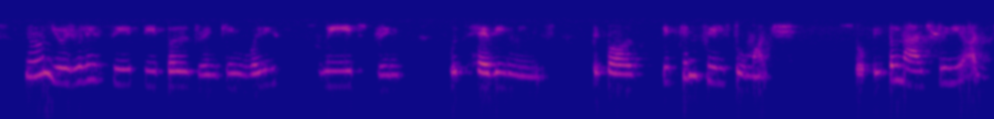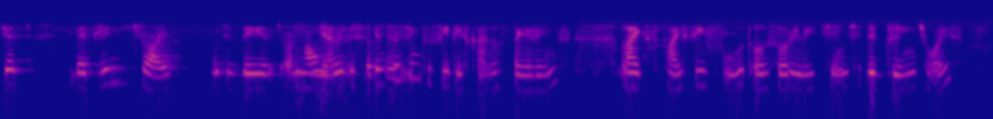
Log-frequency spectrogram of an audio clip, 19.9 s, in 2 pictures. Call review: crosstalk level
present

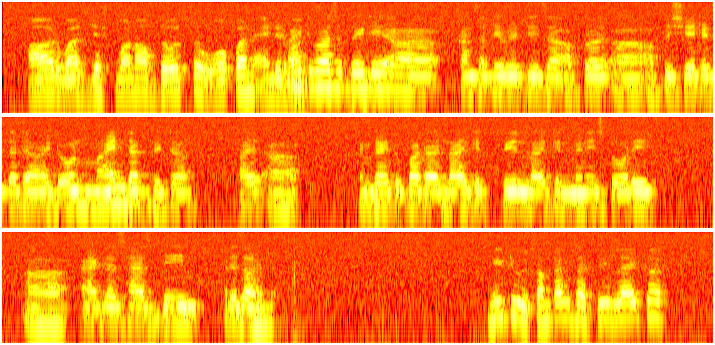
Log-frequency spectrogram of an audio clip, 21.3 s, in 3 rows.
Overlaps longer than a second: none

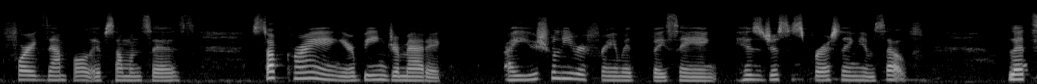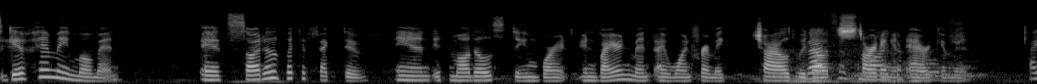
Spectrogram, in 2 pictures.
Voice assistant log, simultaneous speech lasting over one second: present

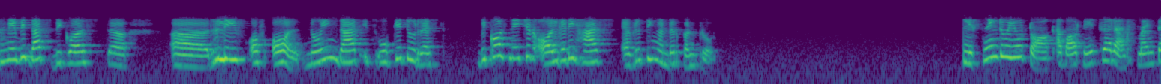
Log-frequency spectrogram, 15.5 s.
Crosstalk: none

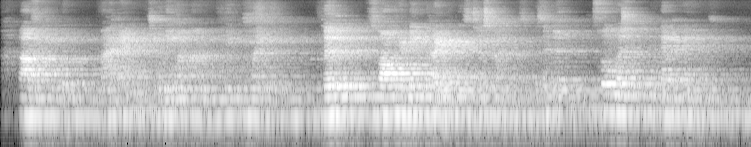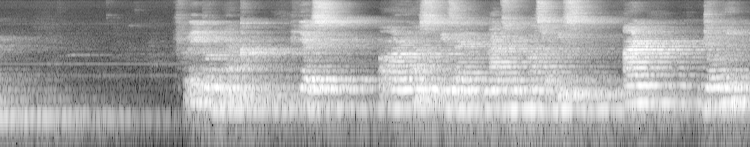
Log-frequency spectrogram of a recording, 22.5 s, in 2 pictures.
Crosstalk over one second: none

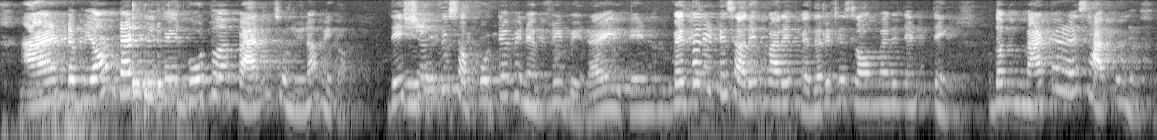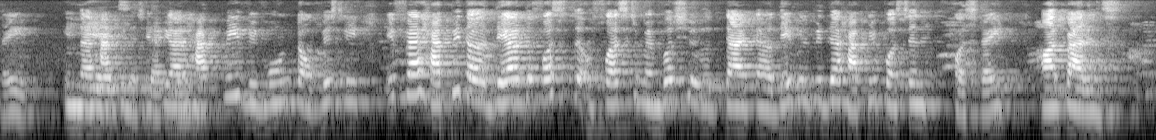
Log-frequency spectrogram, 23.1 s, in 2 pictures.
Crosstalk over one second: present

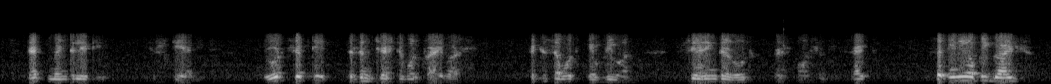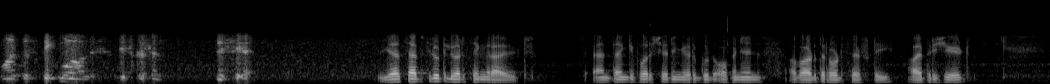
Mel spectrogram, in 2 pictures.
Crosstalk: none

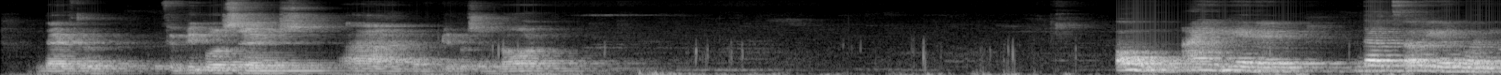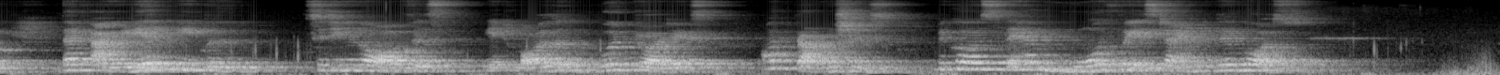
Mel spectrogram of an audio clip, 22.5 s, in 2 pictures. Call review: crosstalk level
none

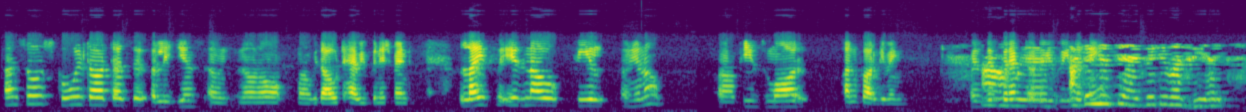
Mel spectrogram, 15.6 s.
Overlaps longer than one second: present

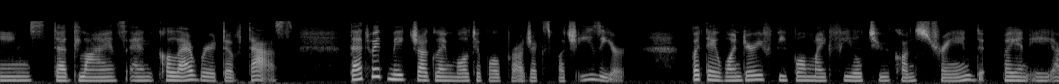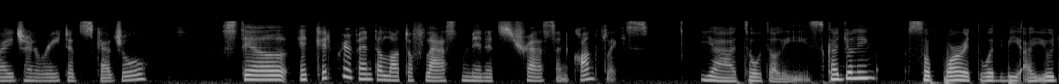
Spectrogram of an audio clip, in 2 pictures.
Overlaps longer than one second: none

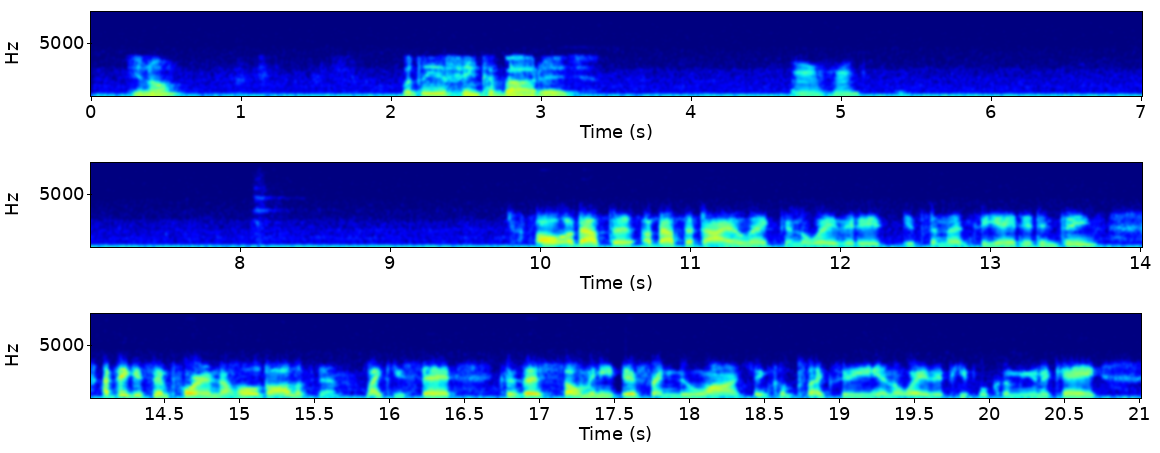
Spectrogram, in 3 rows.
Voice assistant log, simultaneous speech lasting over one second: none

